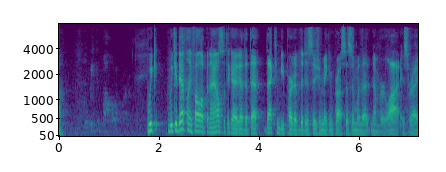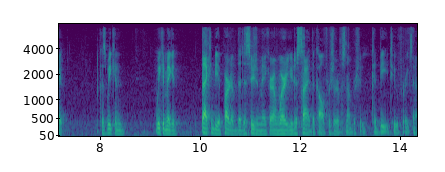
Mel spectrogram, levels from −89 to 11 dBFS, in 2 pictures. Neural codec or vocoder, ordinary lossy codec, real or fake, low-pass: none; AAC, 32 kbps; real; 7.2 kHz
